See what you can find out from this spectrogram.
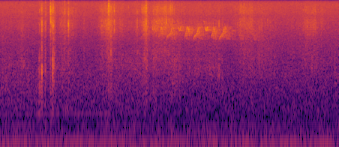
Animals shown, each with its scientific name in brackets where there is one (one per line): Common Yellowthroat (Geothlypis trichas)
